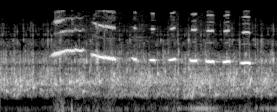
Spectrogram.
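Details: Orange-headed thrush therapy recording: a long, drawn-out whistle slurring gently downward, followed by about seven short, clipped notes spaced evenly, with background hiss throughout.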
